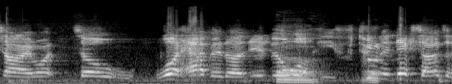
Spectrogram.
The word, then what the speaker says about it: Milwaukee: Milwaukee. That's how you're supposed to pronounce it.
